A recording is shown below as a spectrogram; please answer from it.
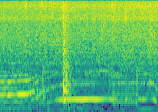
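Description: A man's voice drawing out the last syllable of a called-out announcement into a long sung note that bends down and then holds steady, with one sharp knock about a second in.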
